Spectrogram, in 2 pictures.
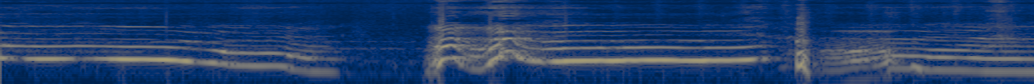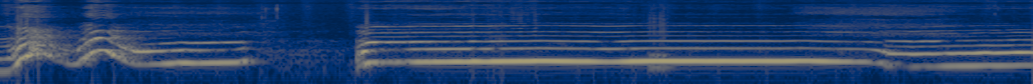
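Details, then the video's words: Triggered by an animal on the television, Silva the German Shepherd produces operatic-sounding howls: drawn-out steady notes sliding downward, broken by quick rising-and-falling yips, ending in a long level note that drops at the close. "our nutty German Shepherd sings an Operatic aria !"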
